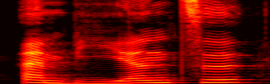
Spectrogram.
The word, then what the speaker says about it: ambiente: However, the M can sound nasalized and different in words like ambiente and Pay attention to my lips when I say these words. Ambiente and This happens when the M is between a vowel and a consonant or at the end of words.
